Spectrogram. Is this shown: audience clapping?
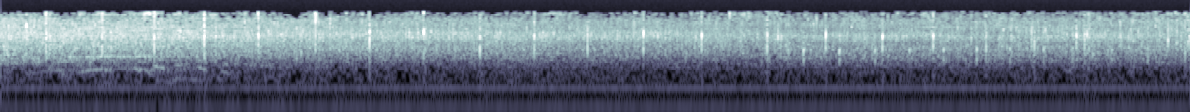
yes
